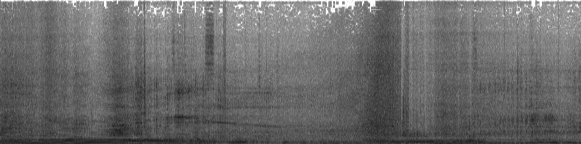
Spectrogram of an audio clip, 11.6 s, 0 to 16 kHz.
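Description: BMW M2 MotoGP Safety Car's straight-six engine revving as the car pulls away, its pitch rising and falling several times before settling into a steadier drone. Near the end the BMW M5 F90 MotoGP Safety Car's twin-turbo V8 revs up as it moves off behind it.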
